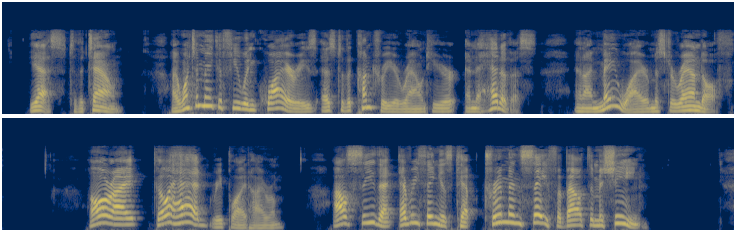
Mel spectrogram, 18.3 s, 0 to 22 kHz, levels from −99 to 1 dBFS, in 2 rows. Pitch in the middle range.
Yes: medium, 180 Hz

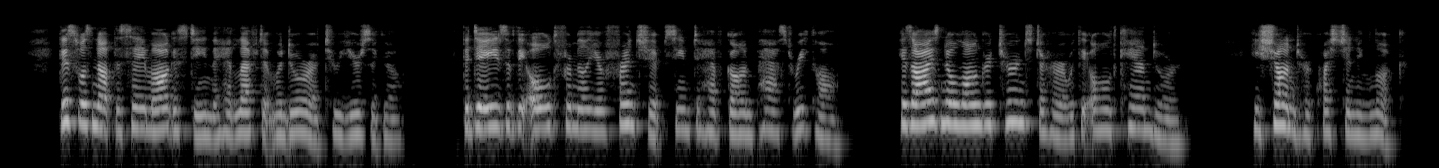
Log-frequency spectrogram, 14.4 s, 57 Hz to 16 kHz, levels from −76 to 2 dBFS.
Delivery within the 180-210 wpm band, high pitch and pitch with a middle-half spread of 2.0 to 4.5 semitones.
Yes: average, 185 wpm; high, 195 Hz; average, 4.1 semitones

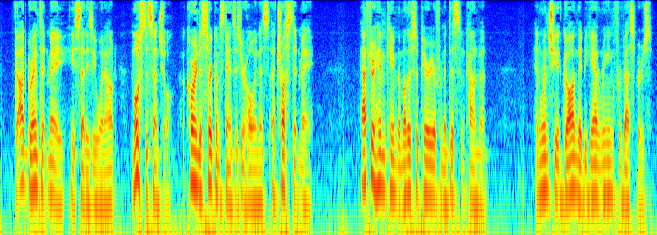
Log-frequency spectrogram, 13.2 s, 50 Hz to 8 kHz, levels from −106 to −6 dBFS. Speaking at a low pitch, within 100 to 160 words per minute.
No: low, 115 Hz; average, 185 wpm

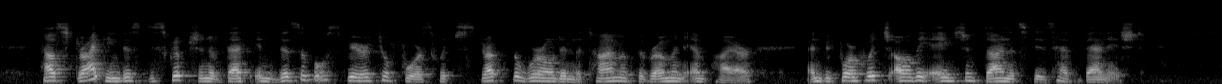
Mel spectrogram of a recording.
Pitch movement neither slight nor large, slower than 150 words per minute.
Yes: average, 3.7 semitones; average, 140 wpm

